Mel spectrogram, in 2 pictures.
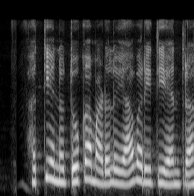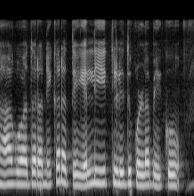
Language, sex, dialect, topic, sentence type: Kannada, female, Mysore Kannada, agriculture, question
